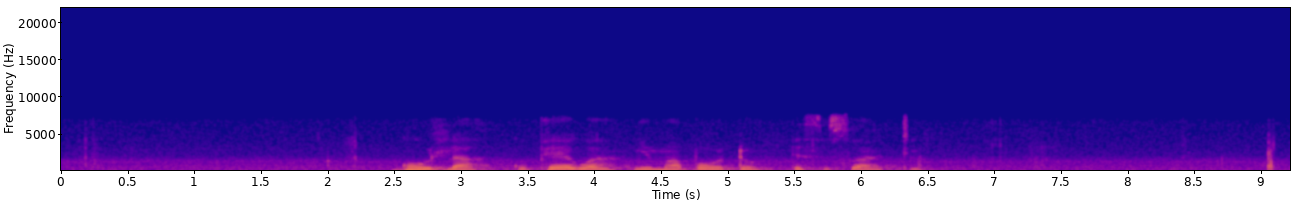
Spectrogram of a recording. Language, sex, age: Swati, female, 20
